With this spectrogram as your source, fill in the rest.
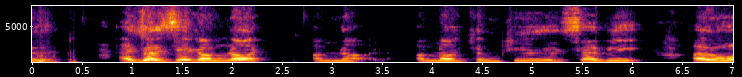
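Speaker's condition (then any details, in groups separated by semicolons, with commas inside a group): Cerebral palsy; talks slowly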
